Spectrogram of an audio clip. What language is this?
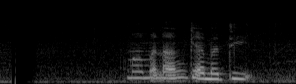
Sinhala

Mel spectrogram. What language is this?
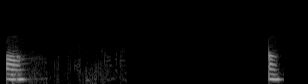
Assamese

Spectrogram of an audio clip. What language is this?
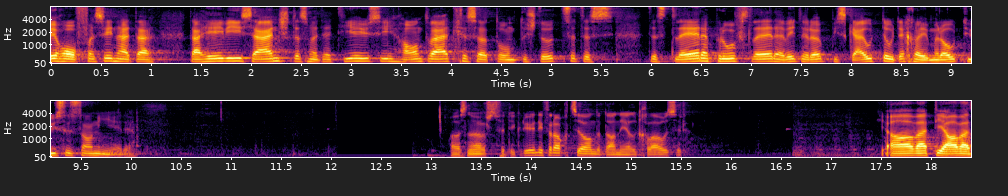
Swiss German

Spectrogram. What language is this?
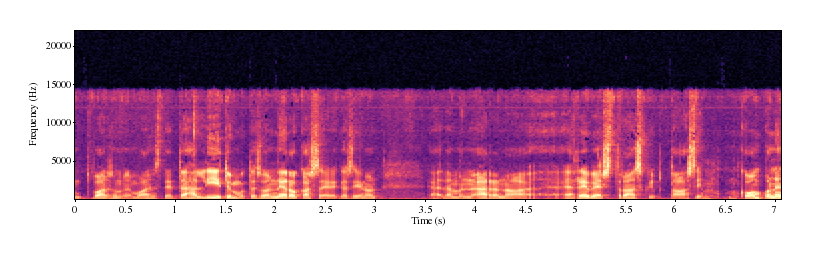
Finnish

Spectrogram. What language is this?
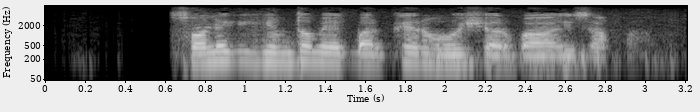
Urdu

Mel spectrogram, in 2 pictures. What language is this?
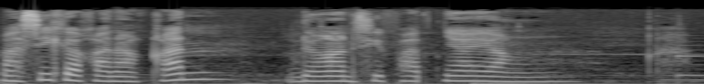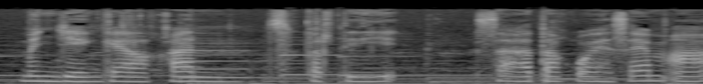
Indonesian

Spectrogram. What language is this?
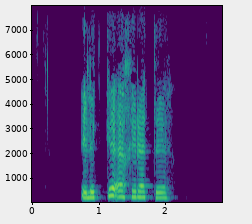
Bashkir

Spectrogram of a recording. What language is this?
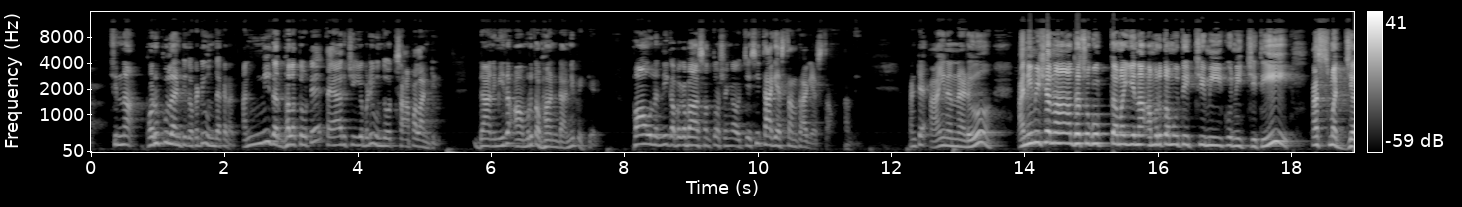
Telugu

